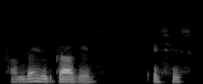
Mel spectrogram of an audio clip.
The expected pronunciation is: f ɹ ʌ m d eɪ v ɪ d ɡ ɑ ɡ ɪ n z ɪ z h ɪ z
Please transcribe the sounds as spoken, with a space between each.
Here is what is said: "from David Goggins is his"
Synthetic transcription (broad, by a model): f ɹ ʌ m d eɪ v ɪ d ɡ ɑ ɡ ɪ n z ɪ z h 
